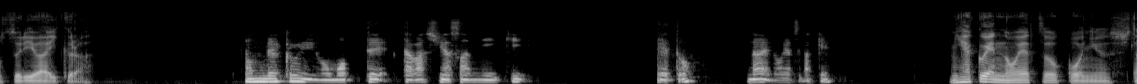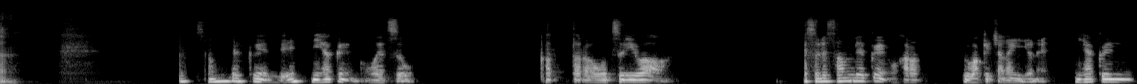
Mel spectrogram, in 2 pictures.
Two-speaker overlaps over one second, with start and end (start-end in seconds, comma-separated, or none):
none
